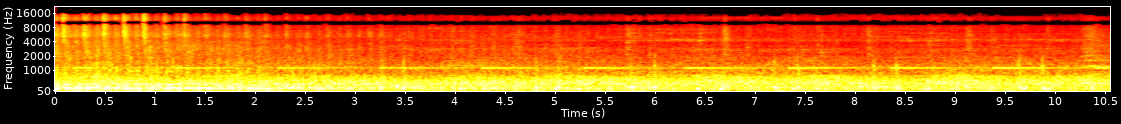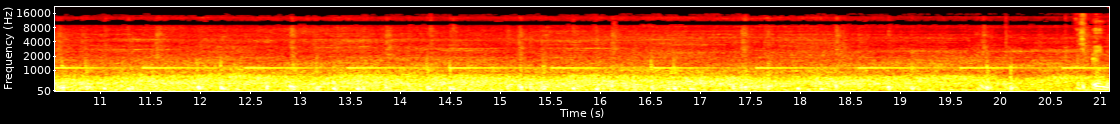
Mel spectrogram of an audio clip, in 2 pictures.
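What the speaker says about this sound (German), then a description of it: "Der Zug kommt aus Zittau." Narrow-gauge 750 mm steam train arriving from Zittau at the station in Berzdorf, Oberlausitz, a loud continuous rumble of rolling wagons with clattering wheels and a thin steady whine throughout, no talking.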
